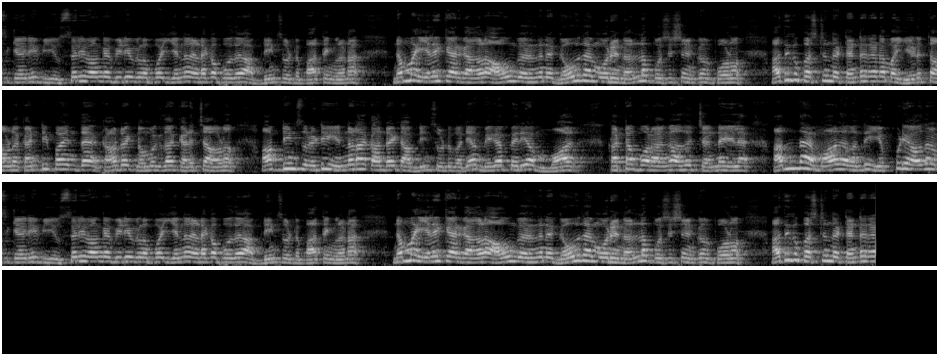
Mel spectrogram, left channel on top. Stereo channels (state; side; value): drops out; right; at 8.8 s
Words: ரிவ்யூ. சரி வாங்க வீடியோக்குள்ள போய் என்ன நடக்க போகுது அப்படின்னு சொல்லிட்டு பாத்தீங்கன்னா, நம்ம இலக்கியா இருக்காங்களோ அவங்க இருந்து கௌதம் ஒரு நல்ல பொசிஷனுக்கு போகணும். அதுக்கு ஃபர்ஸ்ட் இந்த டெண்டரை நம்ம எடுத்தாகணும், கண்டிப்பா இந்த கான்ட்ராக்ட் நமக்கு தான் கிடைச்சாகணும் அப்படின்னு சொல்லிட்டு என்னடா கான்ட்ராக்ட் அப்படின்னு சொல்லிட்டு பாத்தீங்கன்னா மிகப்பெரிய மால் கட்ட போறாங்க, அதுவும் சென்னையில. அந்த மாலை எப்படியாவது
